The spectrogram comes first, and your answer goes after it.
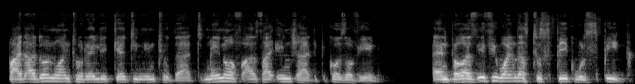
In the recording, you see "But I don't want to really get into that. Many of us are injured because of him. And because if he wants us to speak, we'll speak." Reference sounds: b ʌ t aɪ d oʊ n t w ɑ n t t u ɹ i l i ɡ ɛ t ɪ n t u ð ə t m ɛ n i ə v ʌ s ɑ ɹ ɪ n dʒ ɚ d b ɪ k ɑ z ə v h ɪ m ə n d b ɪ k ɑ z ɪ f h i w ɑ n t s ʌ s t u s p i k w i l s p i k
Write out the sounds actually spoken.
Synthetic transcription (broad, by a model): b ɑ t aɪ d oʊ n t w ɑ n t t u ɹ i l i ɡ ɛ t ɪ n t u ð ə t m ɛ n i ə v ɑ s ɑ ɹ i n dʒ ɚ d b ɪ k ɑ z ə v h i m ə n d b ɪ k ɑ z ɪ f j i w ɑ n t ʌ s t u s p i k w i l s p i k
